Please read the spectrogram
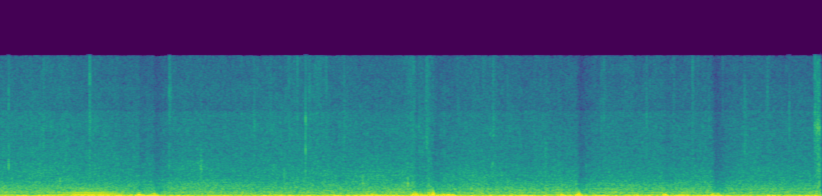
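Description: Wind buffeting a phone microphone outdoors, a steady low rumble, with a brief hum from a man's voice a little under a second in.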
